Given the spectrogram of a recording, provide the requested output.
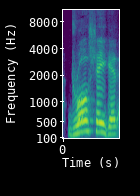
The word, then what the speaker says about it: Drolshagen: Droll Shagen, and I keep wanting to say it the German way because I pronounce it so many times.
